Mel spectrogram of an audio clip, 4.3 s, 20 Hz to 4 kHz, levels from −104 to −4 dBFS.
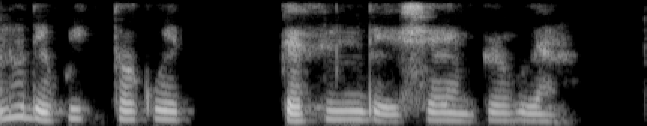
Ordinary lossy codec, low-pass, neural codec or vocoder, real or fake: none; 3.6 kHz; none; real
